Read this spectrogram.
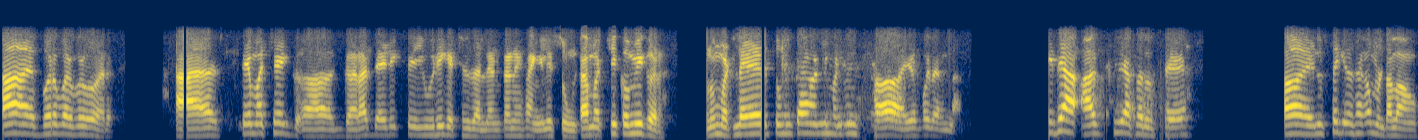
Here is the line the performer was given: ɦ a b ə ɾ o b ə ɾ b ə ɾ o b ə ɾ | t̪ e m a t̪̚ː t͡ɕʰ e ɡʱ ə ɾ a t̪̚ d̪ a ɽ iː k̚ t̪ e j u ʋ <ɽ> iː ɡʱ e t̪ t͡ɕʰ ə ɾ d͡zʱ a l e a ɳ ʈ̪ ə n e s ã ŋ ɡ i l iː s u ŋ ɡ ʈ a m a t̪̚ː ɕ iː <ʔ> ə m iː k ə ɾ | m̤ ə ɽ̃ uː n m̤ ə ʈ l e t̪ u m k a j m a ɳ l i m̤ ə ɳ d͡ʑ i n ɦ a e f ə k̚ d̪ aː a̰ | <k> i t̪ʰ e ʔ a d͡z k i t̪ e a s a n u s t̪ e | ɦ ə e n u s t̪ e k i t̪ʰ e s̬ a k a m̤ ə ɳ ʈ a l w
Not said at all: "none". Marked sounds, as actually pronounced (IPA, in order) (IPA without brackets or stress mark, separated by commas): ɾ, k, k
